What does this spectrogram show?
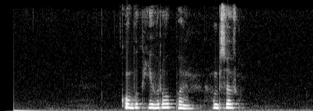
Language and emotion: Russian, neutral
